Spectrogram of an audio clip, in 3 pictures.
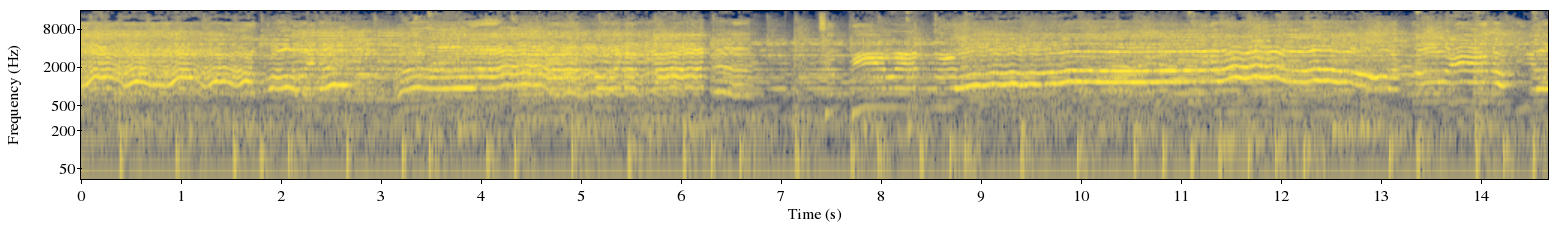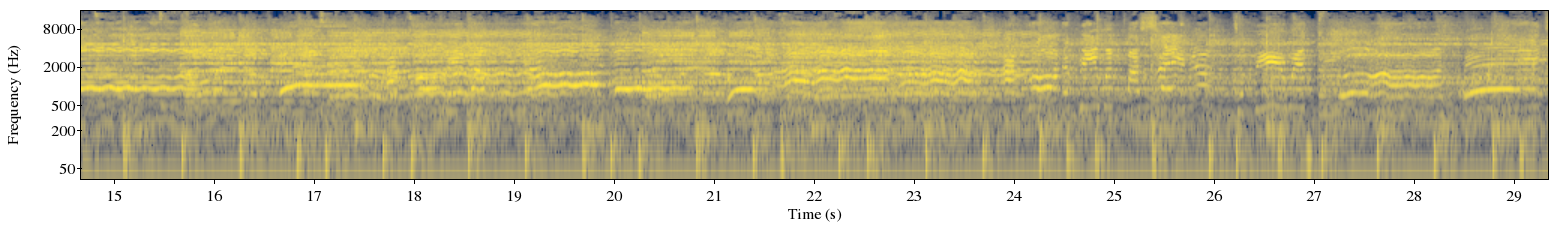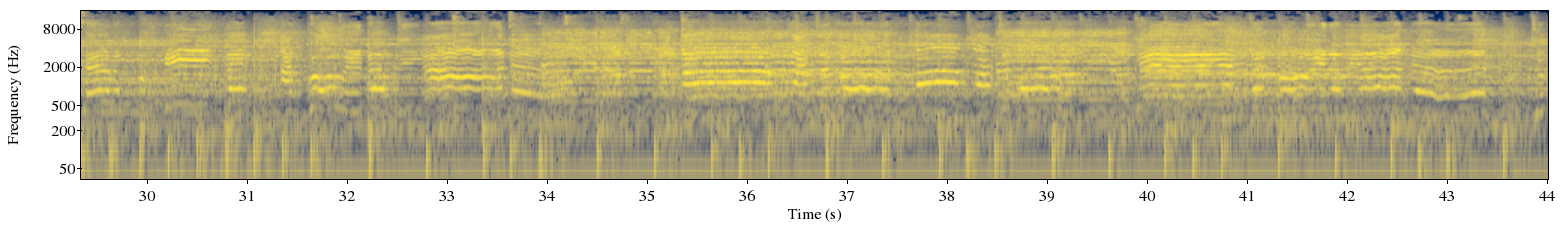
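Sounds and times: steady drum beat: 0:00.0 - 0:44.0
women singing with vibrato: 0:00.0 - 0:44.0.

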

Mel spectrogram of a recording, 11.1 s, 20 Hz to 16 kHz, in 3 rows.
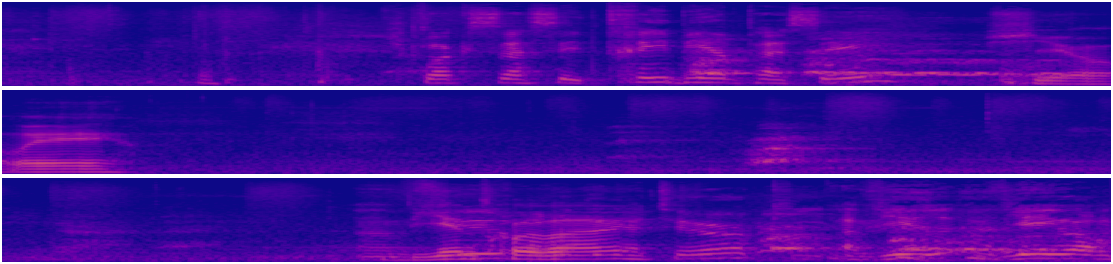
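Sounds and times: dog yipping: 0:02.3 - 0:03.5, 0:05.7 - 0:06.6, 0:07.6 - 0:08.2, 0:09.9 - 0:10.9.

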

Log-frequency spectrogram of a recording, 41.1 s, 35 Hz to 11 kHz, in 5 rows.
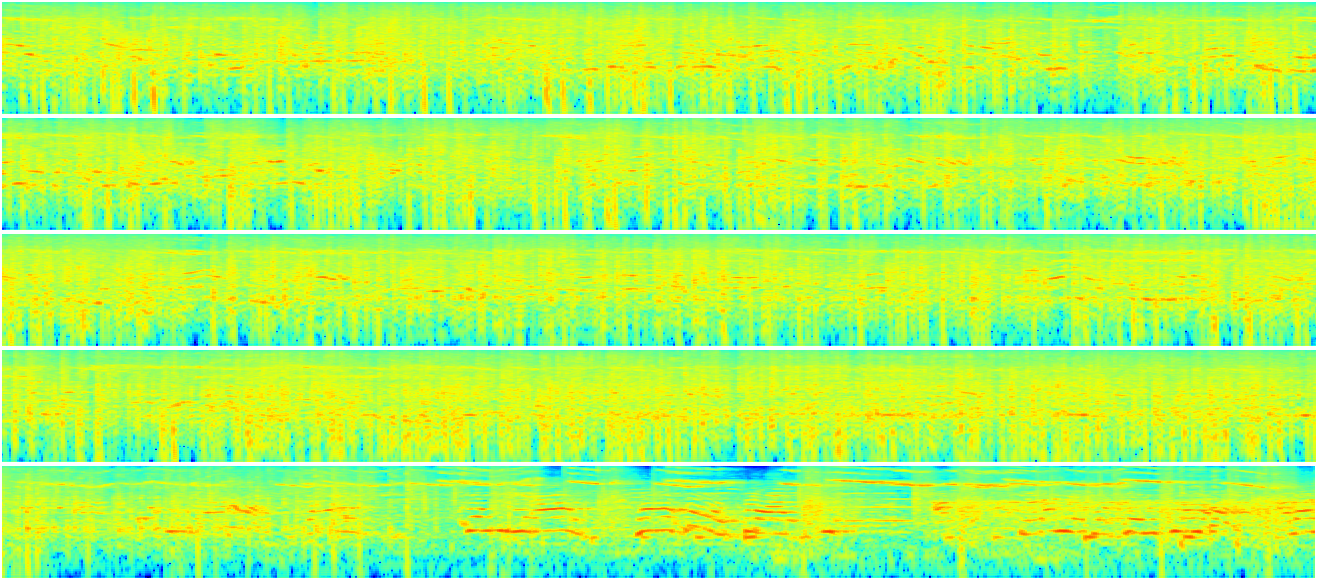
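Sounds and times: firecrackers crackling: 0:00.0 - 0:41.0.

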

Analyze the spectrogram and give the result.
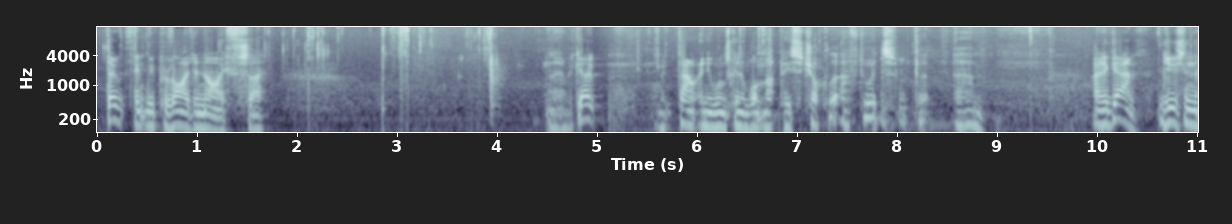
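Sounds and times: chocolate snapping: 0:01.5 - 0:04.2.

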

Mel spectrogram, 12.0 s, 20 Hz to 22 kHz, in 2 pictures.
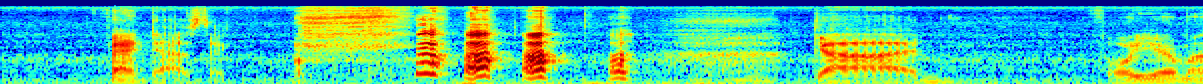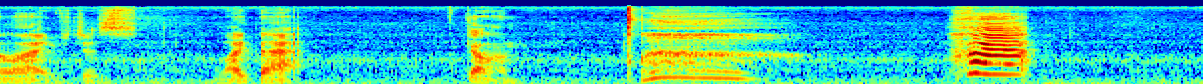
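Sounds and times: man's high-pitched wavering whine: 0:01.5 - 0:12.0.

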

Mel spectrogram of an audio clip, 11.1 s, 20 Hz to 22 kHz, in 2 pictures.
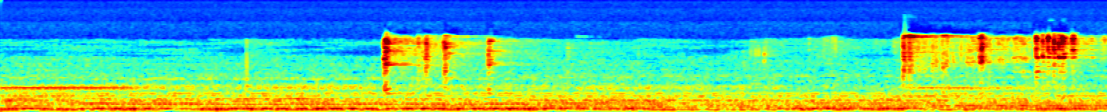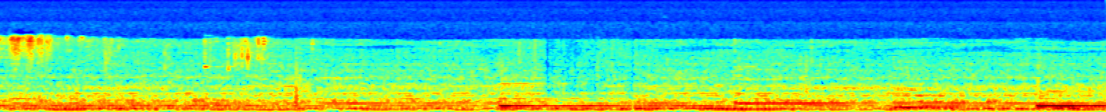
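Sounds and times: low music underscore: 0:00.0 - 0:11.0.

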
